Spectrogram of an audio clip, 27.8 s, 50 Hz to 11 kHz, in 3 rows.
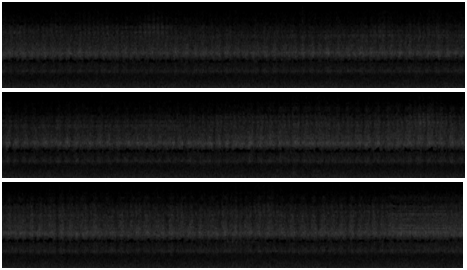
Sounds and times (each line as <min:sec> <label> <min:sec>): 0:00.0 Cicadas 0:27.7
